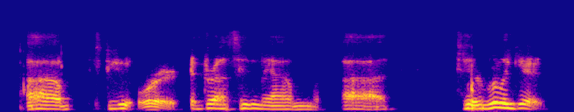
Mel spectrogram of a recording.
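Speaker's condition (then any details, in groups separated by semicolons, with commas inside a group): Cerebral palsy; hamstring releases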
